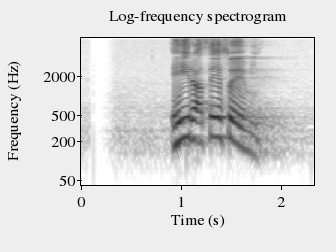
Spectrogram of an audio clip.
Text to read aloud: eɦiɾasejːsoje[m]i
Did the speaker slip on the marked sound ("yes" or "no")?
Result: no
